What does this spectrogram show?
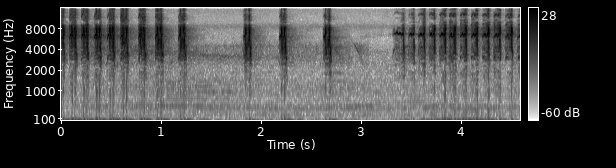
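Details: Blue nuthatch delivering a quick series of bright, high-pitched staccato notes, then a few well-spaced single chips, followed by another swift, evenly pulsed trill; soft thin calls faintly in the background.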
